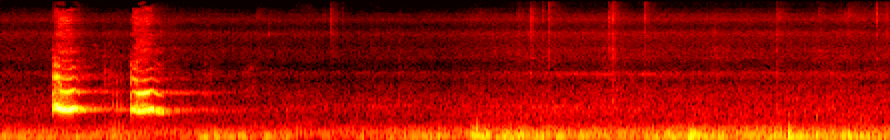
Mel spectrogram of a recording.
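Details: Three beagles hunting squirrels in April give two sharp, tonal baying barks close together, then fall silent as low rumbling and faint rustling outdoor noise carry on.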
